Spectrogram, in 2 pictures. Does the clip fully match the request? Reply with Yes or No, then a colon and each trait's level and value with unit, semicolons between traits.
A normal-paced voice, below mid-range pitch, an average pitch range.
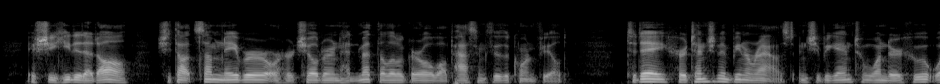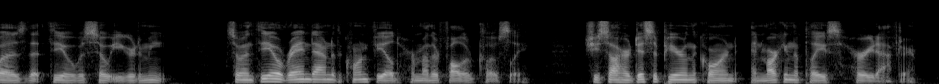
No: fast, 220 wpm; low, 100 Hz; average, 3.3 semitones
